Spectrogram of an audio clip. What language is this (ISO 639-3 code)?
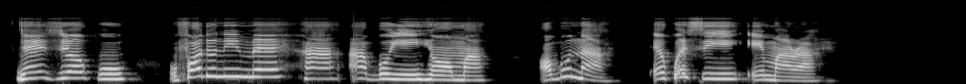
ibo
